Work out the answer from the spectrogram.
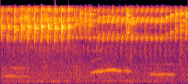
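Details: Lovebird ngekek song, played to provoke lovebirds to sing: dense, rapid, high buzzy chattering pulses with no pause, while faint low whistled notes sound in the background.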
